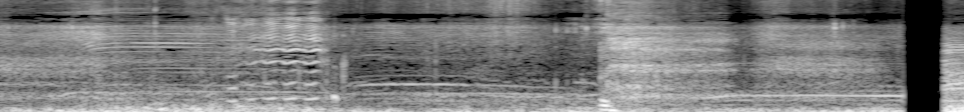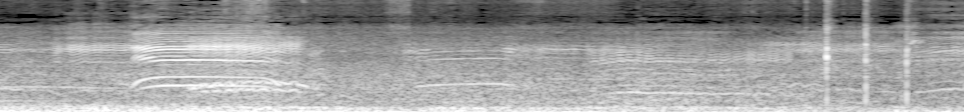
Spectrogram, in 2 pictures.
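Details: Bleats of a yearling ewe on a sheep farm in northern Spain. She has just given birth and cannot stand up. After a quieter start with a brief cutout, several rising-then-falling wavering bleats repeat over steady low noise.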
